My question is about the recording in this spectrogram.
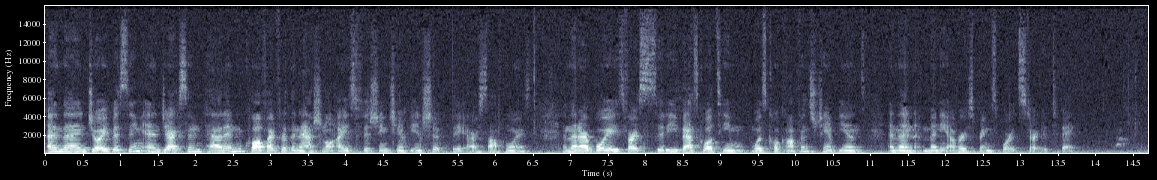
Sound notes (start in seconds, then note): none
